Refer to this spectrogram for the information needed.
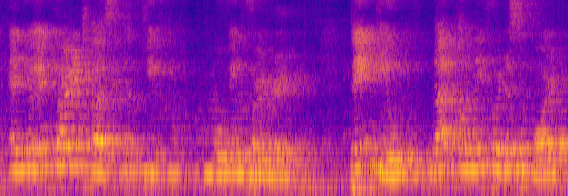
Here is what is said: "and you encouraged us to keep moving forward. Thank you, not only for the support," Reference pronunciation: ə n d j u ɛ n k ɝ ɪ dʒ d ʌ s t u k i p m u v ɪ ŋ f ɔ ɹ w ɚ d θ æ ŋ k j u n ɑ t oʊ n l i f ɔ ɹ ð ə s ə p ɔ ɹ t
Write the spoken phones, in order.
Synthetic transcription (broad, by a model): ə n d j u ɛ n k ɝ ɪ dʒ ʌ s t u k i p m u v ɪ ŋ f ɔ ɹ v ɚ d t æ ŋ k j u n ɑ t oʊ n l i f ɔ ɹ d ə s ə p ɔ ɹ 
